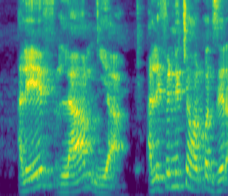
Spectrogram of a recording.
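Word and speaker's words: عَلَى: হচ্ছে অতিরিক্ত হরফ আর অতিরিক্ত হরফগুলো শুধু লেখার ক্ষেত্রে ব্যবহৃত হয় কিন্তু পড়ার ক্ষেত্রে ব্যবহৃত হয় না তাহলে উচ্চারণটা কেমন হবে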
